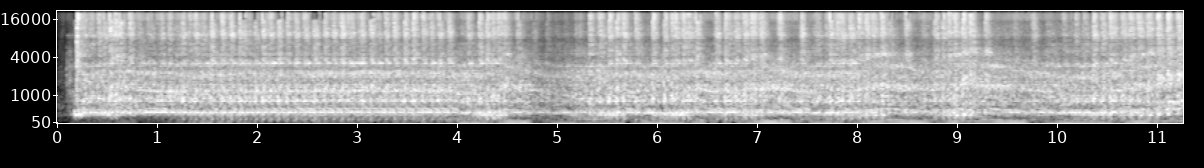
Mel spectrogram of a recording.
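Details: Yamaha YZ125 two-stroke dirt bike, first fire-up after a cracked cylinder was replaced with a replated one, started on choke: catches and revs up and down cleanly, crisp throttle response with no knocking or rattles.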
